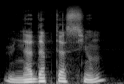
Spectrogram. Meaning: adaptation (all senses)
- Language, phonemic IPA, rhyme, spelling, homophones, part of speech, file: French, /a.dap.ta.sjɔ̃/, -ɔ̃, adaptation, adaptations, noun, Fr-adaptation.ogg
